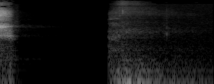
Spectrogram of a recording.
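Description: The end of a spoken word cut off into dead silence, then about a second in a man's breath drawn close to the microphone, lasting about a second.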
